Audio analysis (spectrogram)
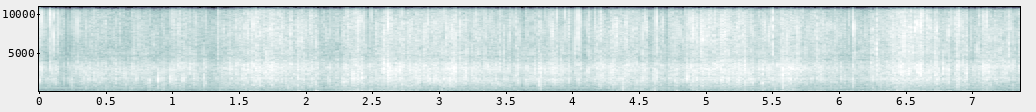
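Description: A thin white plastic trash bag is crumpled, then stretched out and rolled on a table with both hands. A dense, continuous crinkling with bright, hissy crackles holds at a fairly steady level throughout, over a faint constant hum near 500 Hz.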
